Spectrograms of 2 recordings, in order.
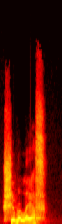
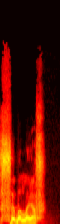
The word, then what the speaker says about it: Shibboleth: But these old boys knew that those people could not pronounce the H. And so whenever they attempted to say Shibboleth, they said Sibboleth.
